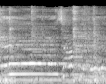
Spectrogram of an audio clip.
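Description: A woman singing live into a microphone, holding one long note for about a second before the melody moves on, over acoustic guitar accompaniment.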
